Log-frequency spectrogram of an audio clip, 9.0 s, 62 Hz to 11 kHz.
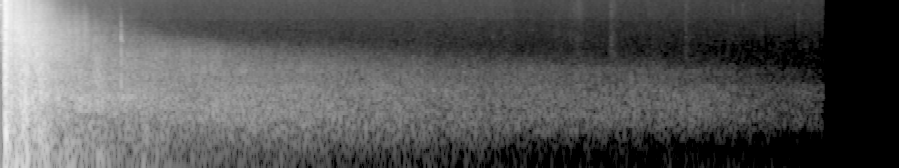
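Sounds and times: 
suppressed G36 rifle shots: 0.0 - 2.6.

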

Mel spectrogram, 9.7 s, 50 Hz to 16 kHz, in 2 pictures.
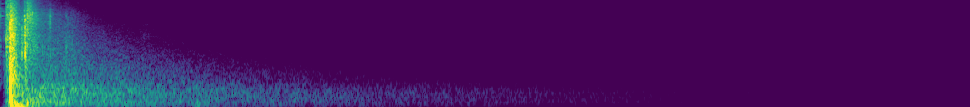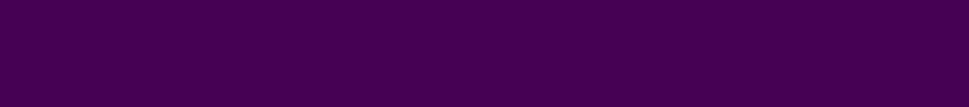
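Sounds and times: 
AUG rifle with silencer firing: 0.0 - 1.2.

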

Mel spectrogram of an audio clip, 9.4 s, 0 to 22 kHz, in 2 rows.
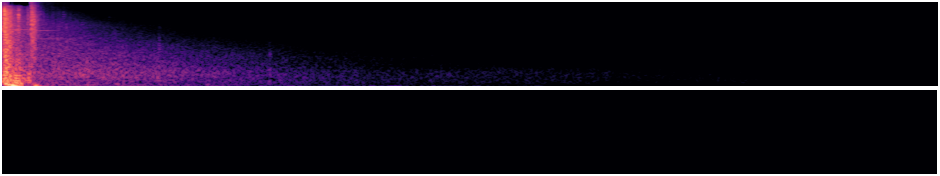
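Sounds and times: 
Groza rifle muzzle gunshot: 0.0 - 1.4.

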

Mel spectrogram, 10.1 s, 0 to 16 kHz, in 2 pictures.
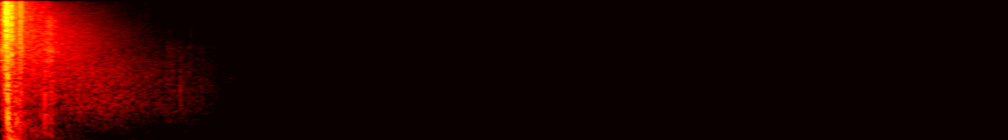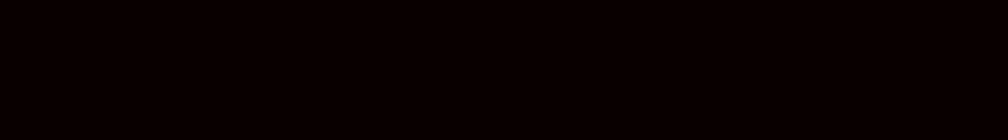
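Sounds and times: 
VSS silenced rifle gunshot: 0.0 - 0.8.

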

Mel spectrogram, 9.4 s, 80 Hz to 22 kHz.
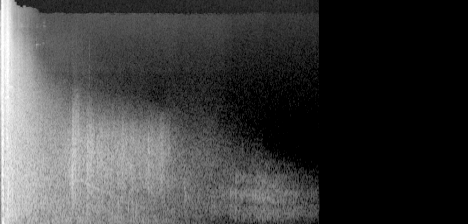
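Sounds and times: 
SCAR rifle muzzle blast: 0.0 - 2.7.

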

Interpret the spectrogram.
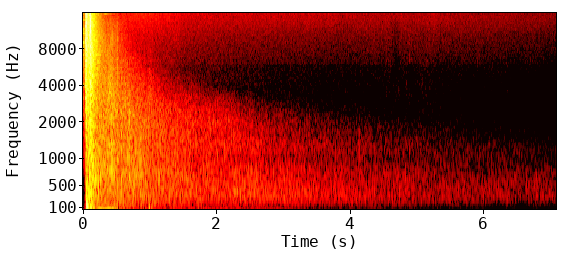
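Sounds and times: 
MP9 gun muzzle blast: 0.0 - 3.3.

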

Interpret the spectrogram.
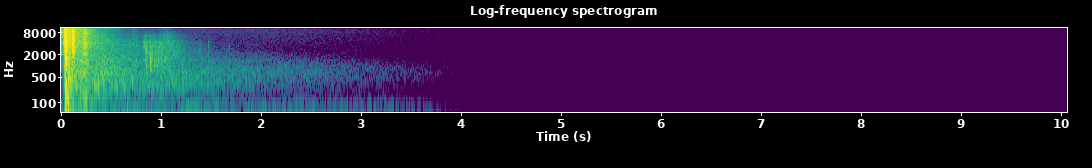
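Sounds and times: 
silenced MP5 submachine gun shots: 0.0 - 1.4.

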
